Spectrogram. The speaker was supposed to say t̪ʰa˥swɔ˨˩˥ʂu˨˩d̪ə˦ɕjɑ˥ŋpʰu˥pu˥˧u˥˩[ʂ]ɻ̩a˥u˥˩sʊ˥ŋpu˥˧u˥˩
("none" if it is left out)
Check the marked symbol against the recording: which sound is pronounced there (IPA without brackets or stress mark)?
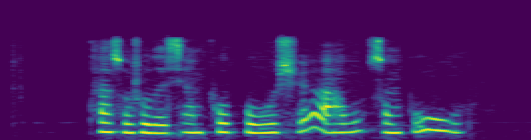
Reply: ʂ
